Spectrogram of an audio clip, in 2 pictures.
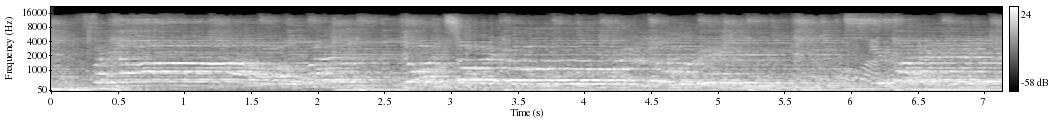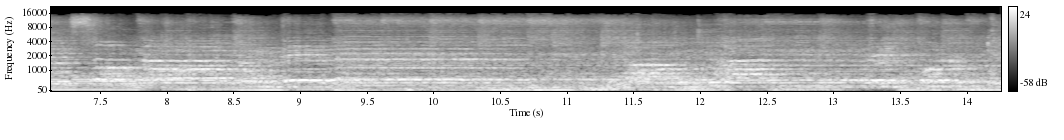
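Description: Mixed choir of men and women singing together, with low sustained bass notes underneath that change every second or two.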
